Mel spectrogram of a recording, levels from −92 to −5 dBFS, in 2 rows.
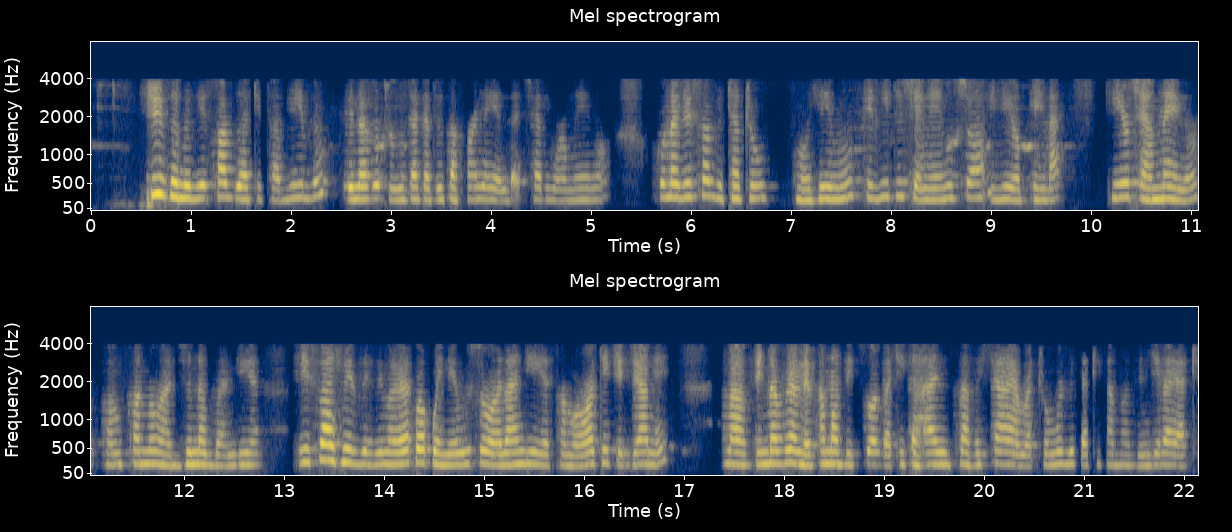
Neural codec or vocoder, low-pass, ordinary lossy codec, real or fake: codec, 16 kHz, 0.5 kbps, X-Codec, HuBERT features, trained on general audio; 7.2 kHz; AAC, 16 kbps; fake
